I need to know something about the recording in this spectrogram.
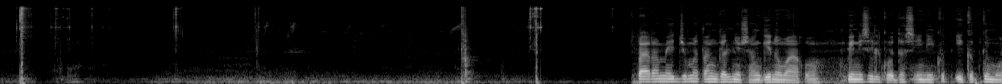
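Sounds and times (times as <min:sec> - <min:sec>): faint bird chirps: 0:01.9 - 0:07.6.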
